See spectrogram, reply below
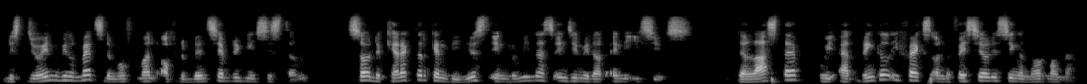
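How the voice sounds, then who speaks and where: A man's voice: fairly high pitch, unhurried, sharp tone, poor audio. A man giving a scripted technical presentation, explaining carefully step by step. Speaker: game studio artist presenting a workflow.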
